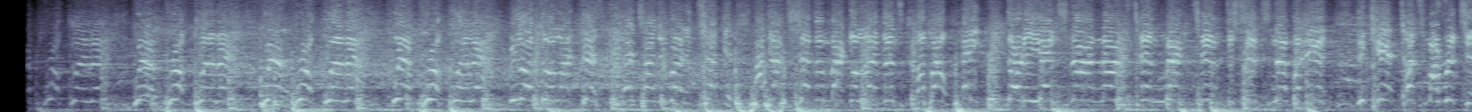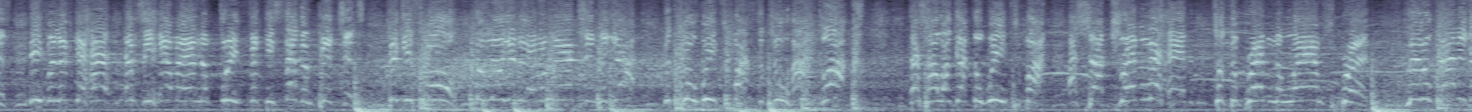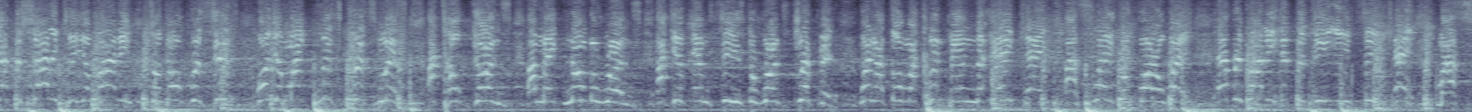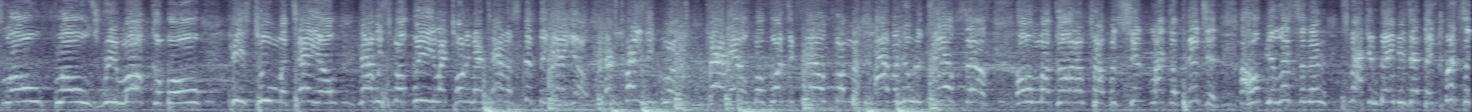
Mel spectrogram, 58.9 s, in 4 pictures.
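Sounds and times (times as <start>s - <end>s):
battle rap: 0.3s - 58.8s.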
